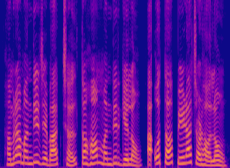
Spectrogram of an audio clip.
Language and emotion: Maithili, neutral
